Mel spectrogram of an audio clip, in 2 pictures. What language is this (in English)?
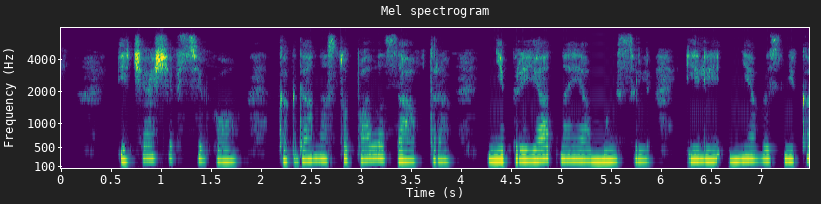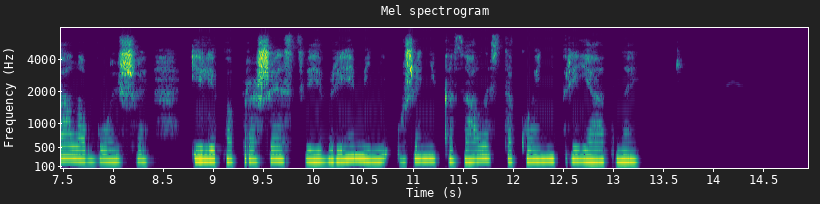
Russian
